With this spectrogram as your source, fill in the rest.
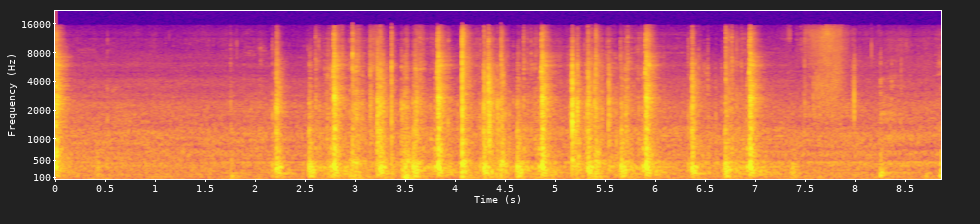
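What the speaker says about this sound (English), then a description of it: "I am printing." A Canon TS3522 inkjet printer prints with a quiet, rapid series of sharp mechanical clicks and rattling ticks in an irregular rhythm, close and alone.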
